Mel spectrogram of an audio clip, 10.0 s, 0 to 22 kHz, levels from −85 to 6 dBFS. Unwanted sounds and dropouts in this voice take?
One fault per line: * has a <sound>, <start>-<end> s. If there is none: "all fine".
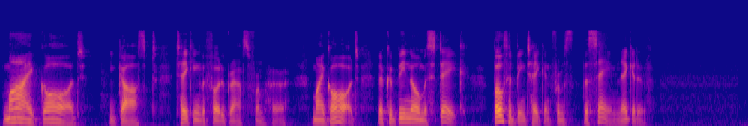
all fine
